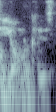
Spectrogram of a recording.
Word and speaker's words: Jonkers: I think it's I think Yeah, they pronounce the J's as Y's. Yonkers. Yeah, he says Yonkers.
